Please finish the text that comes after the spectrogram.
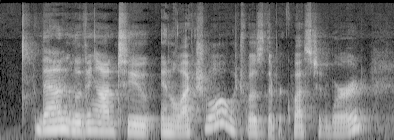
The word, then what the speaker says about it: intellectual: The stress in intellectual is on the third syllable, lek. Again, we have an vowel, red tent vowel, intellectual. And the C says the K sound here, and then this TU says a CH sound.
